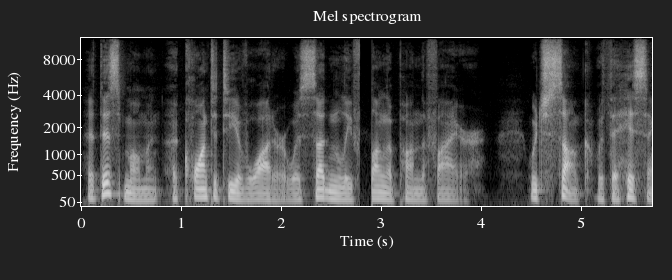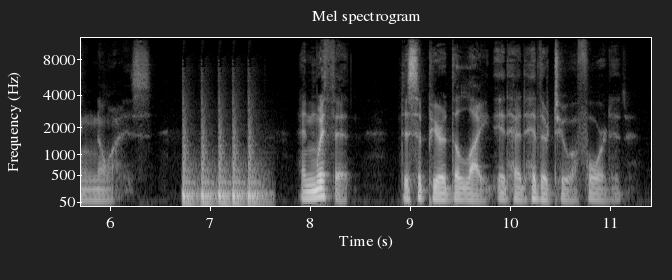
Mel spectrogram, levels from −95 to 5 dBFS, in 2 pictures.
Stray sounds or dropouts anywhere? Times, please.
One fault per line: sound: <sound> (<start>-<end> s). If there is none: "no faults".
sound: dropout (2.8-2.9 s)
sound: thud (6.7-7.7 s)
